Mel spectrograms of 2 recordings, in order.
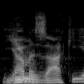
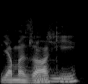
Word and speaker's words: Yamazaki: But yeah, Yamazaki, I think is what Yamazaki.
